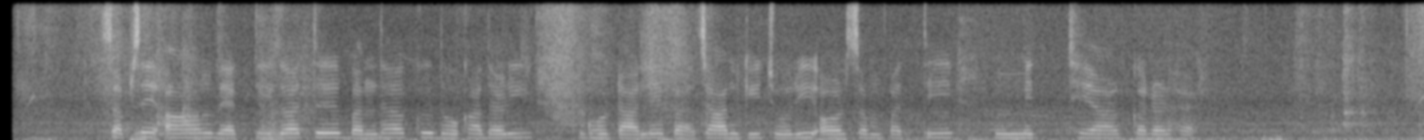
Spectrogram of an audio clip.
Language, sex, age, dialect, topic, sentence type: Hindi, female, 18-24, Kanauji Braj Bhasha, banking, statement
